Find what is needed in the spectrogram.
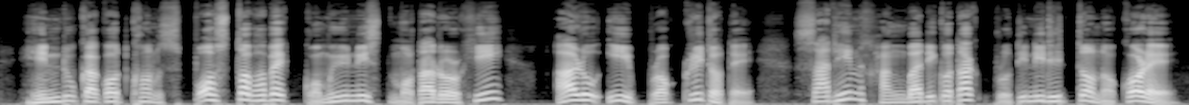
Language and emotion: Assamese, disgusted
